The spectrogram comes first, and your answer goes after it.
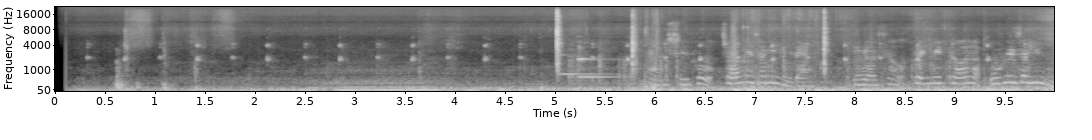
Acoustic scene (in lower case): car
